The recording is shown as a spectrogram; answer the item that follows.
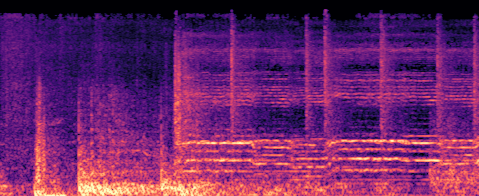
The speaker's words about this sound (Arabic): أما الآن فقد حانت لحظة الهجوم، أطلقوا المدافع على سفنهم حتى تشاركوا العاصفة في هزيمتهم.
